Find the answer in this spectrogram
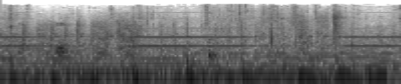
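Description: Tense drama soundtrack: a low pulsing throb under two long held high tones, with scattered small clicks over it.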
